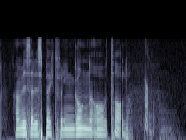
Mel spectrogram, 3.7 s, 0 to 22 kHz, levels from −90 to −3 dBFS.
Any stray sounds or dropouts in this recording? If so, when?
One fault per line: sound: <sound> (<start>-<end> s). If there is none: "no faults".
sound: chirp (2.9-3.1 s)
